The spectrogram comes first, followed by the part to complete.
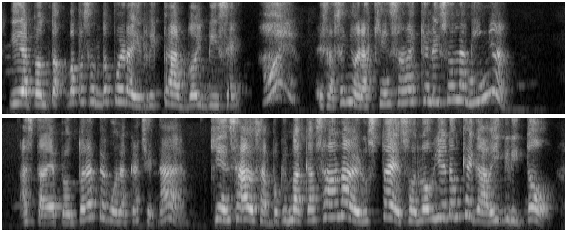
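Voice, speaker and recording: A Colombian woman with a Colombian accent speaks in a high voice, explaining a legal text with emphatic, insistent delivery. She sounds naturally loud, as if she is almost shouting, and keeps pressing her points home. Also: lively intonation, fairly quick. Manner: emphatic, calls herself loud and shrill by nature. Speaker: mother and commentator. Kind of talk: explanatory commentary.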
